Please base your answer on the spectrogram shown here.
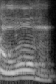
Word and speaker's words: om: is a quick introduction if you say ah Plus that is if you add these three letters syllables together you get the word om ah plus o plus m so why they chose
